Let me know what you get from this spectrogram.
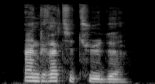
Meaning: plural of ingratitude
- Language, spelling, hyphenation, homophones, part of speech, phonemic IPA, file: French, ingratitudes, in‧gra‧ti‧tudes, ingratitude, noun, /ɛ̃.ɡʁa.ti.tyd/, LL-Q150 (fra)-ingratitudes.wav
